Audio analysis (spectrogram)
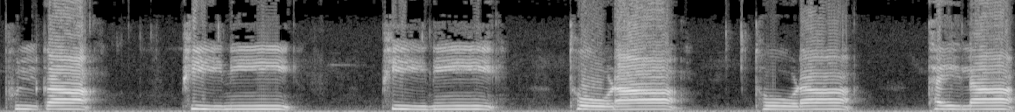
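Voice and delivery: each word drawn out slowly, clearly; careful drawn-out classroom reading; slow word-list reading. Shown as a demonstration. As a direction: read it slowly for children to repeat. Teacher reads word list aloud.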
